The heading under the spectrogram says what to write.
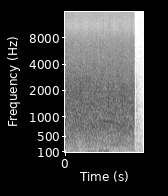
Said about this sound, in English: Give me some applause. Yeah, there you go.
